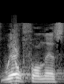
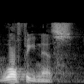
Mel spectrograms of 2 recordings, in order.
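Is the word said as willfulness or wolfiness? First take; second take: willfulness; wolfiness. First: The word is said as willfulness. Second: The word is said as wolfiness. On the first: The speaker calls it right. "it was willfulness" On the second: The speaker calls it wrong. "not wolfiness"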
